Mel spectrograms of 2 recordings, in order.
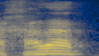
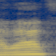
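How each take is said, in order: First: Hadad with an audible H, like Spanish J; pronounced H. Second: Hadad with the H left silent. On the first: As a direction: voice the H at the start of Hadad. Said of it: "Si la pronunciamos". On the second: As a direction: start Hadad straight on the A. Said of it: "Si la H es muda". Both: Shown as a demonstration.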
